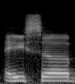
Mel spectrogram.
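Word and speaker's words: AESUB: can on this one I think it's pronounced as sub it's AE s u it does great works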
